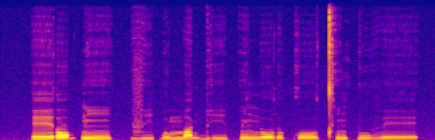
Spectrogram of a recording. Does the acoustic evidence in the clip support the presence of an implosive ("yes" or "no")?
yes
